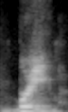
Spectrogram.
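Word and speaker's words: Brehm: Anyway, it's called Mortal Mortals featuring Laura Brennan. Bream Bream. B R E HM. Apologize for saying her name wrong.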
